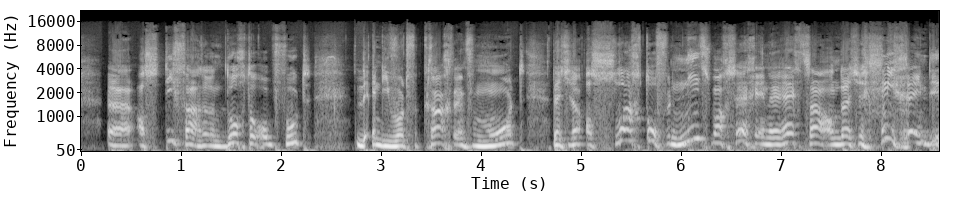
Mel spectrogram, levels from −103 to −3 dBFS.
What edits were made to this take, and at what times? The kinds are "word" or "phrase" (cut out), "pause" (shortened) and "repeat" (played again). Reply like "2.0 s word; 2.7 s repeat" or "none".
none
